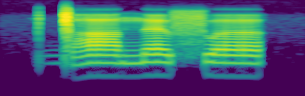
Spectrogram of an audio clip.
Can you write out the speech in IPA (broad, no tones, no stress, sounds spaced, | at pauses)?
ɡ͡ǀ aː n̪ ɛ sʷ ɜ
